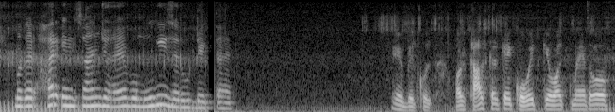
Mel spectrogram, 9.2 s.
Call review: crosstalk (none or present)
none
